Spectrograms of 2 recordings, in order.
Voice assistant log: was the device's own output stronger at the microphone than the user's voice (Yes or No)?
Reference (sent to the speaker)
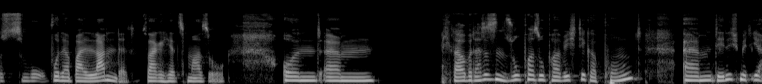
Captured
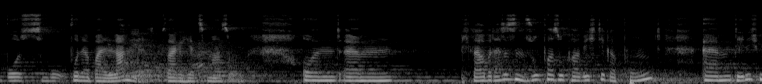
Yes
